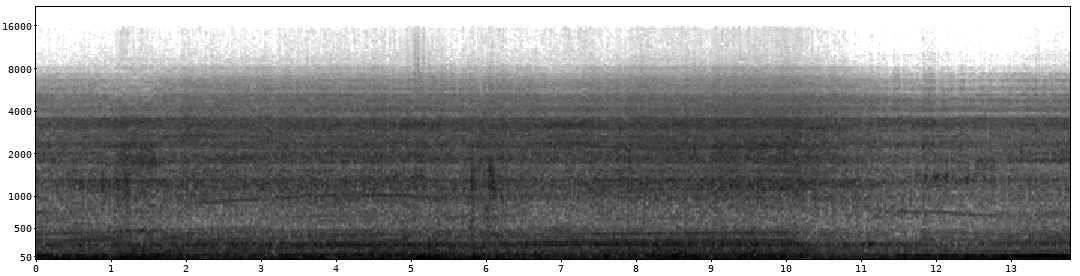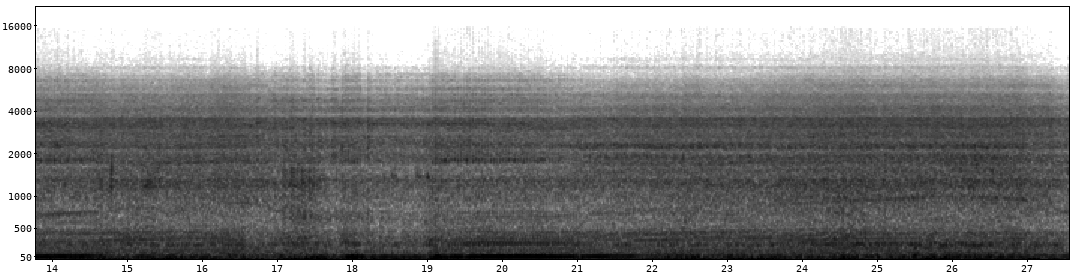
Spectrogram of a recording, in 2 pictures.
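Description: Wind rumbles against the kart as it races.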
